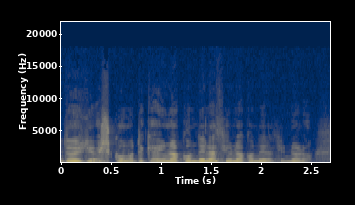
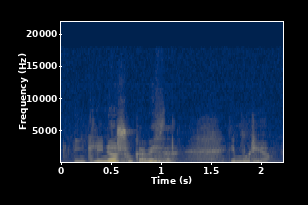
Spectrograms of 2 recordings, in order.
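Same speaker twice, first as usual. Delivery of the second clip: softer telling; 7 semitones lower, 13 dB quieter than usual. Shown as a demonstration. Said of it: "lo suaviza un poquito más".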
